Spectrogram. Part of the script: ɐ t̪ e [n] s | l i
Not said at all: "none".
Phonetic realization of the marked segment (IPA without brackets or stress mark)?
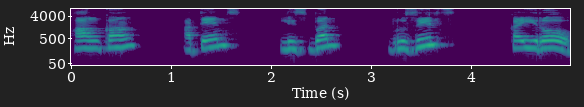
n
